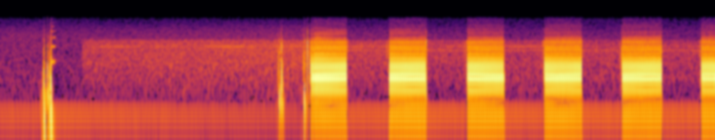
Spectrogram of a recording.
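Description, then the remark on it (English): A harsh, buzzy Bell System telephone busy signal, produced by a ringing machine, pulses on and off in an even half-second rhythm, six loud bursts, preceded by a couple of clicks and a faint steady tone over a low hum. “Here's the not-so-soft busy signal that that same ringing machine produces.”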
